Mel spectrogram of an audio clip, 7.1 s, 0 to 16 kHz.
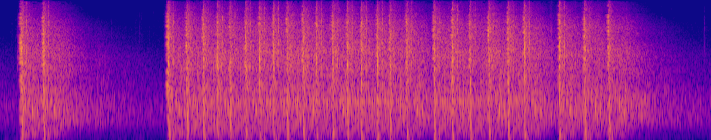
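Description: B&T APC9K Pro semi-automatic 9mm pistol being fired: two shots, a pause of about a second, then a fast, steady string of shots for about four and a half seconds, emptying a 30-round magazine, the last reports ringing out and fading.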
